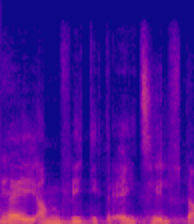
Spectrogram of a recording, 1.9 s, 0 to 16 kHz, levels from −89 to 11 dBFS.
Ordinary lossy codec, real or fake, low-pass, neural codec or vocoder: none; fake; 14.4 kHz; codec, 32 kHz, 1.9 kbps, SNAC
